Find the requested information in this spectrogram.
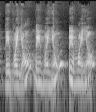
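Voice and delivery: students mimicking her accent, repeating it back; mocking Quebec accent. Students teasing the intern by repeating her Quebec accent. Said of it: "Ils vont me répéter avec mon accent".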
